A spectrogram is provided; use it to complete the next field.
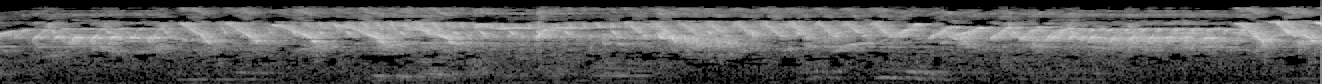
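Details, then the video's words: Canary song for training other canaries; dense overlapping rapid sweeping notes in a continuous high chatter, with soft low background noise. "Gacorrr Cuit Cuirr Roll || Kenari Bahan Auto Ikutan Bunyi."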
